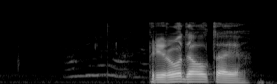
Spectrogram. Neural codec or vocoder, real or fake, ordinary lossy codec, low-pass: none; real; none; 7.2 kHz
